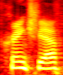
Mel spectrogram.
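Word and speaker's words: CRNKSHFT: out is a vancouver's crankshaft it's pronounced crankshaft but it's spelled c-r-n-k-s-h-f-t current shift so maybe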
